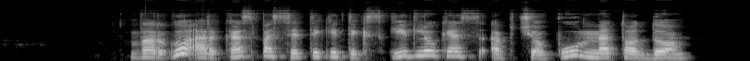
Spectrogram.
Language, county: Lithuanian, Kaunas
